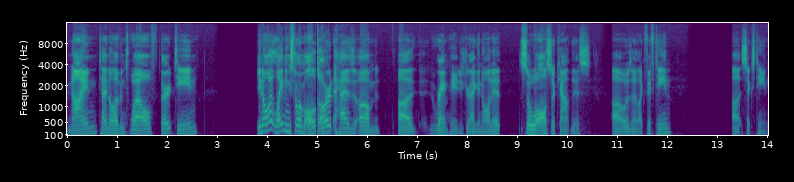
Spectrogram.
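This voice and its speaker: A man's voice: medium pitch, smooth, no echo, studio quality. A man streaming a card game, explaining it in loose, rambling casual talk full of fillers.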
